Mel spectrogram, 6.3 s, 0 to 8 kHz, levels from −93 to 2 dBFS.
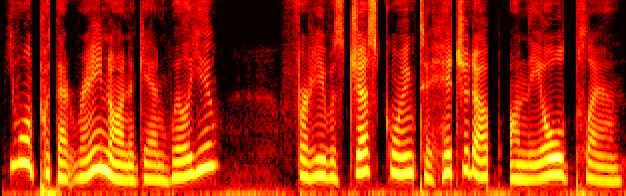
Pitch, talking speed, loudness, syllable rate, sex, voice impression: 215 Hz, 210 wpm, -18 LUFS, 4.2 syllables/s, female, very feminine, middle-aged, thin, tensed, powerful, slightly bright, hard, clear, fluent, cool, very intellectual, refreshing, sincere, very calm, friendly, reassuring, unique, slightly elegant, wild, slightly sweet, lively, strict, slightly intense, sharp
